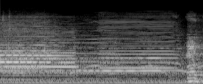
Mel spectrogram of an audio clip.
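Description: A horn sounding one long steady note, which cuts off just before the end.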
